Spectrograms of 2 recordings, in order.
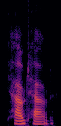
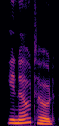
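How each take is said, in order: First: The first syllable sounds like 'kow'. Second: The first syllable sounds like 'no'. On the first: The speaker calls it right. "It is pronounced kowtowed" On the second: The speaker calls it wrong. "I always pronounce it no-toed"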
